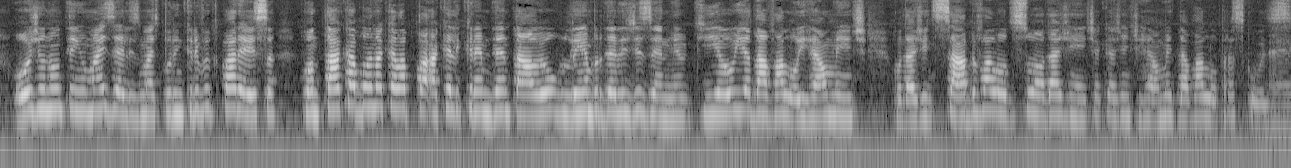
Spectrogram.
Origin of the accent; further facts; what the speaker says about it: Imperatriz, Maranhão, Brazil; also born or lived in Gurupi, Tocantins; Eu me considero imperatrizense, mas eu nasci em Gurupi, no Tocantins, uhum. na época era Goiás, mas aí hoje é Tocantins. E vim pra cá, pra Imperatriz, eu tinha um ano de idade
